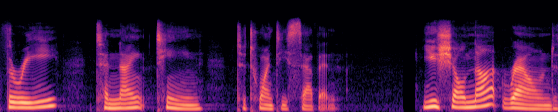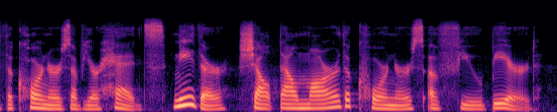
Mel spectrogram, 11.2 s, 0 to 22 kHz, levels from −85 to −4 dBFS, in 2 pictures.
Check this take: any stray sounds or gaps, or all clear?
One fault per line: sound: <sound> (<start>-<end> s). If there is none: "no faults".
no faults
